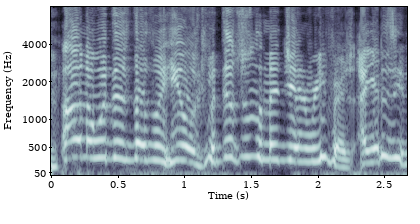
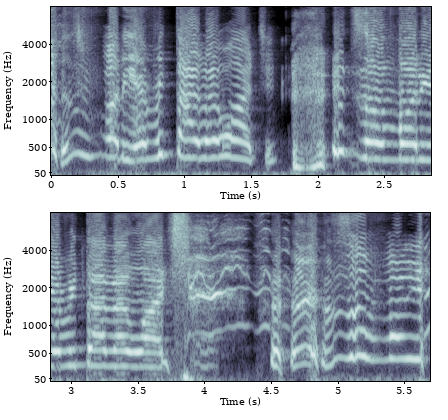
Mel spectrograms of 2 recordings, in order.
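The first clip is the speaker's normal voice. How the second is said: talking through high, squeaky laughter; helpless laughter; 3 semitones higher than usual. Real, not acted. Streamer rewatching a favourite funny clip, cracking up. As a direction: barely get it out for laughing.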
